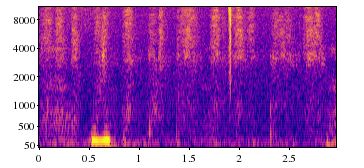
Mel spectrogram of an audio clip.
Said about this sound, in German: Ich schreibe zwei Sachen auf.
